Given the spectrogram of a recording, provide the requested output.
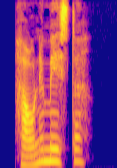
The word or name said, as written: havnemester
